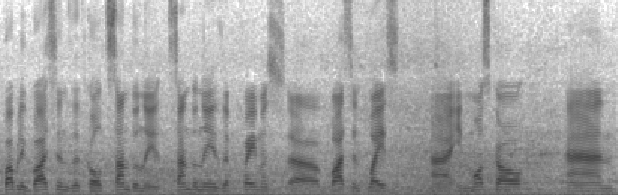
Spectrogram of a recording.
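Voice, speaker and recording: A man's voice: medium pitch, level tone, measured pace. A man hosts a walking tour outdoors, speaking hesitantly with many fillers and restarts. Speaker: vlog host. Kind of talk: casual walking tour narration. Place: outdoors on a city street. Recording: loud street traffic noise.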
